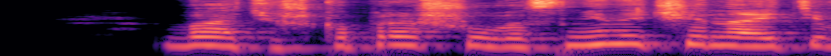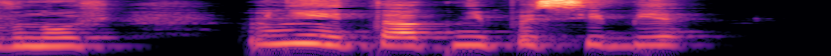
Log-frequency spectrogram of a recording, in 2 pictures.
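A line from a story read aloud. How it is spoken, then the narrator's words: Quiet timid babble. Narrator (Russian): пролепетала тихо Ольга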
